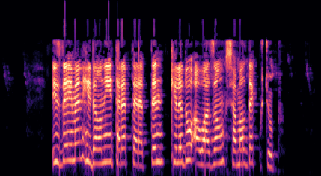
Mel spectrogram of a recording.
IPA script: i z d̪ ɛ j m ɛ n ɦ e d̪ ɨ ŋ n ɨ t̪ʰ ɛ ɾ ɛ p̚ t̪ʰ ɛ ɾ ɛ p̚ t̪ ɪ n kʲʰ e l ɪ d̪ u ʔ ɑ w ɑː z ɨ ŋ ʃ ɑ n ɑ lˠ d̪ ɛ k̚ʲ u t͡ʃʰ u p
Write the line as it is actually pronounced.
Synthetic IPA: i z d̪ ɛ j m ɛ n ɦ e d̪ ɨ ŋ n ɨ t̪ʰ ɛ ɾ ɛ p̚ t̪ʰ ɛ ɾ ɛ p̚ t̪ ɪ n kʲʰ e l ɪ d̪ u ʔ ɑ w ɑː z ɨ ŋ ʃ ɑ m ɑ lˠ d̪ ɛ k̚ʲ u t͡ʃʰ u p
